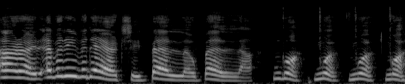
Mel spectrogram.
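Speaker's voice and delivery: put-on Italian accent. A character says his goodbyes before leaving, italian accent. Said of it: "He's going from Italian to Irish".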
